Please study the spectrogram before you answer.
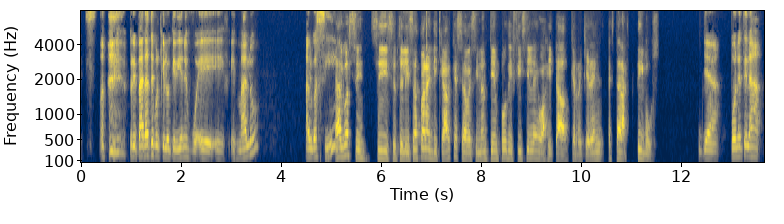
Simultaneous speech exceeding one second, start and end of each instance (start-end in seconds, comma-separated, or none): none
